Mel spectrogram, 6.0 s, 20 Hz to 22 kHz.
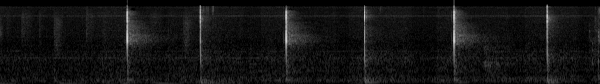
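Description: Tactile pushbutton switch on a breadboard clicking as it is pressed over and over: six sharp clicks, about one every 0.8 seconds.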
